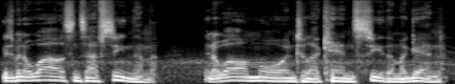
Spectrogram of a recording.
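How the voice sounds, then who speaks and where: Mystery game role, male actor: courteous lonely traveler, lowish pitch, gentle wistful delivery, slight background ambience. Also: a little fast, a little hiss or hum, close to an everyday voice. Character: gentle, polite man lonely far from home.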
